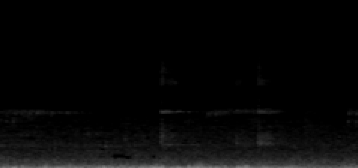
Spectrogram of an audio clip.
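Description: Steady low rumbling background noise in a pause with no speech, with faint ticks about a second in and near the end.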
